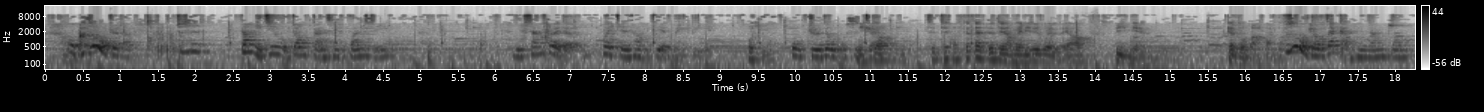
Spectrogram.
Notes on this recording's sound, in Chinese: 臨時的錄音所以來不及備上器材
